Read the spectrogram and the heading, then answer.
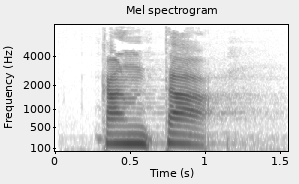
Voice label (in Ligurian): "canta", dialettu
